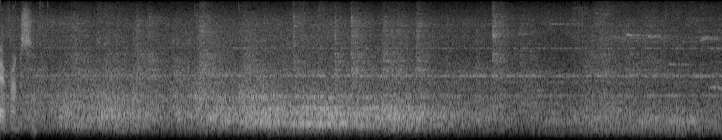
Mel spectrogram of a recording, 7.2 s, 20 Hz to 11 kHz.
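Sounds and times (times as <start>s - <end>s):
London Underground train pulling into a platform on the Circle Line: 0.0s - 7.2s
faint high wheel squeal of an underground train: 4.5s - 7.2s.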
